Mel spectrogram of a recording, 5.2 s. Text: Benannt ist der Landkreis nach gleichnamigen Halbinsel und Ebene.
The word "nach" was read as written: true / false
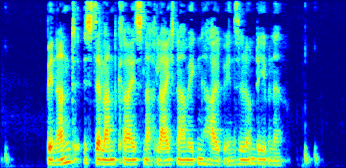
true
